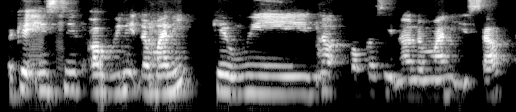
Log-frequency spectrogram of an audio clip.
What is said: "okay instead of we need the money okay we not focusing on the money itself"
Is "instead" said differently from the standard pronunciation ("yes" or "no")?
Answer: yes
